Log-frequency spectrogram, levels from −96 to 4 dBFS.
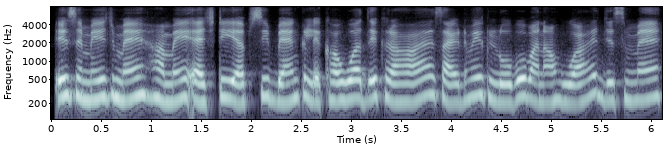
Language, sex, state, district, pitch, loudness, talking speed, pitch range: Hindi, female, Madhya Pradesh, Dhar, 230 Hz, -17 LUFS, 185 wpm, 215-255 Hz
